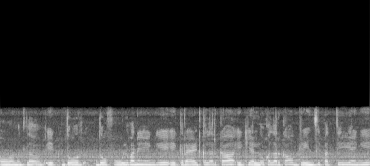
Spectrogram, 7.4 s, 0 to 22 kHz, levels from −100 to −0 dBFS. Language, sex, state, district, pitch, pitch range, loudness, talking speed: Hindi, female, Uttar Pradesh, Budaun, 240 Hz, 230-250 Hz, -14 LUFS, 170 wpm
